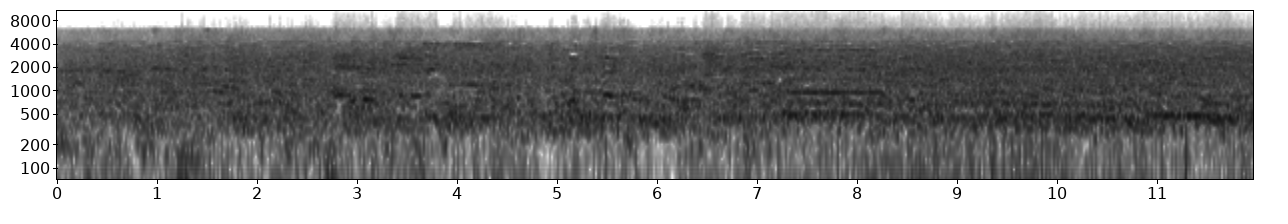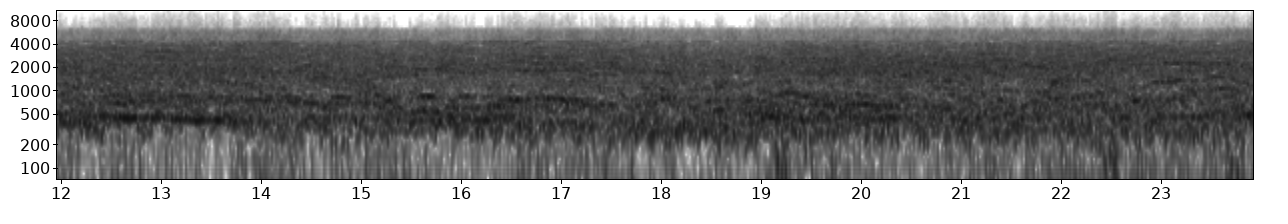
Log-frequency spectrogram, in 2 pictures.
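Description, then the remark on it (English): Fleming County fans at a basketball game scream and roar without letup before a technical foul, a dense, loud wall of cheering voices that holds steady at full volume for the whole stretch. “Fleming County fans spinning for screaming before a technical foul.”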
